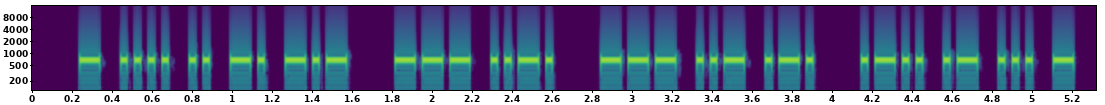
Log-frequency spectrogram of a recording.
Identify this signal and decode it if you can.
Morse code, heard as a keyed tone, about 34 wpm, 700 Hz. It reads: THINK OF OUR LAST
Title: Sentences from Top 1600 Words 35wpm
